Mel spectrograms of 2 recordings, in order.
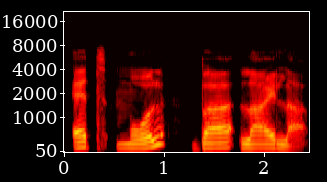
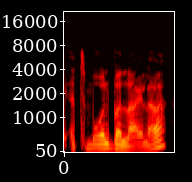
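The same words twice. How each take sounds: First: "Etmol balayla" slowly, one syllable at a time; drawn out by syllable. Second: Said in the usual way. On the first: Shown as a demonstration. Teacher showing how long the phrase is, slow syllable-by-syllable "Etmol balayla". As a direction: spell out every beat of "Etmol balayla". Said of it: "the same thing in longer Hebrew". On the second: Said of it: "five syllables".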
